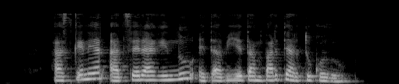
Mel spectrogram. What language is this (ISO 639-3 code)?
eus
